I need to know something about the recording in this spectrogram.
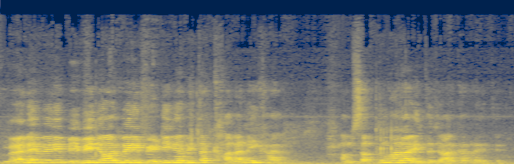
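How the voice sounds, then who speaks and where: Earnest, courteous father played by a man, measured and insistent, roomy stage play, faint noise. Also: very high voice, fairly bright tone. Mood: polite, insistent. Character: earnest, forgiving family man, gently moralising father. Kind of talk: Hindi stage play acting. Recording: echoey, distant stage recording with noise.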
